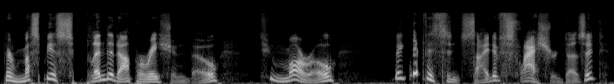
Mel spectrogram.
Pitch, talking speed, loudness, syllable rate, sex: 145 Hz, 135 wpm, -24 LUFS, 4.9 syllables/s, male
